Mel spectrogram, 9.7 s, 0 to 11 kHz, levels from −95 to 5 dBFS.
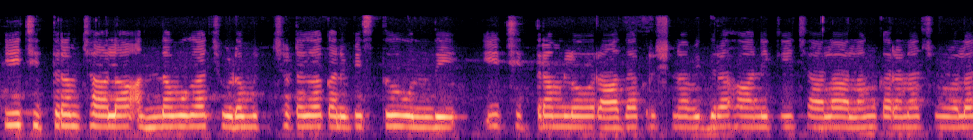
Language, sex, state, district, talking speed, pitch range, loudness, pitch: Telugu, female, Andhra Pradesh, Sri Satya Sai, 90 wpm, 215-225 Hz, -15 LUFS, 220 Hz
